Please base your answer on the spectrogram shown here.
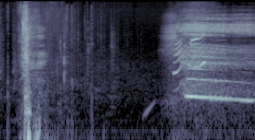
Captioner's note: gasp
